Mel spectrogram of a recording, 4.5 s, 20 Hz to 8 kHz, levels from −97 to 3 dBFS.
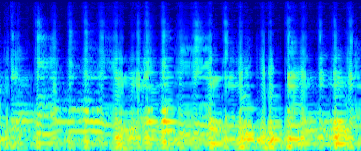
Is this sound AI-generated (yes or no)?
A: yes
